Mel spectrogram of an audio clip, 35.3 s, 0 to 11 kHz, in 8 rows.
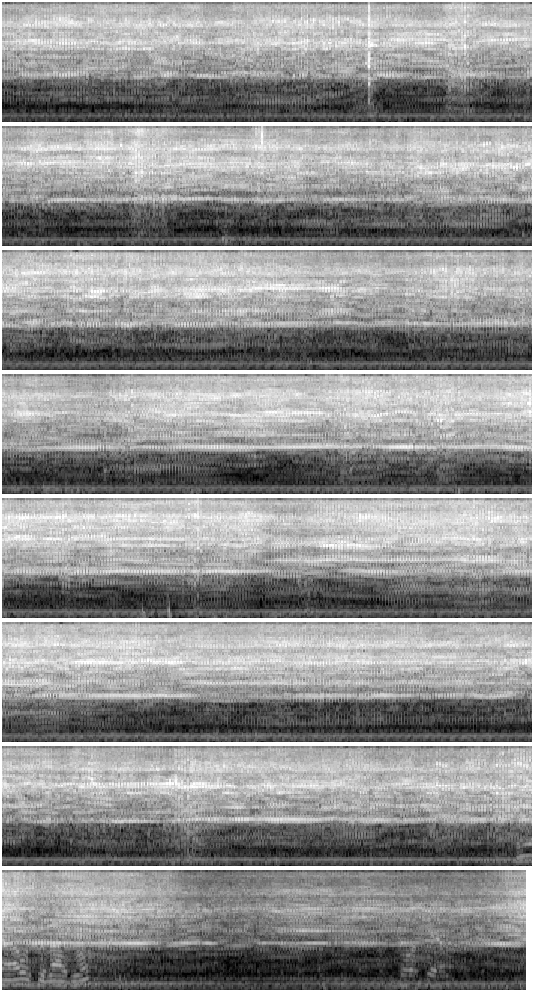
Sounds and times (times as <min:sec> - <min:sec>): Speech: 0:30.8 - 0:31.8, 0:34.2 - 0:34.8.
